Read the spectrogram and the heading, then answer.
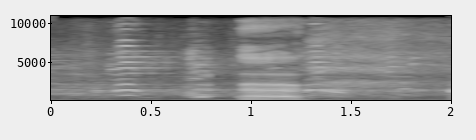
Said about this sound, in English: Look at all these honkers. Oh my god. Let's listen to them honk. Yeah, we are talking about hundreds of geese.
